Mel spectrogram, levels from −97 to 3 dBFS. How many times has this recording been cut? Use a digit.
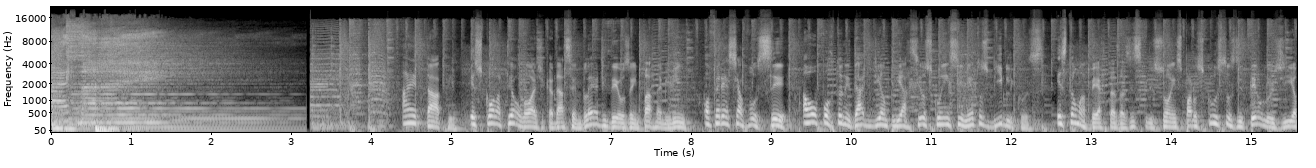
1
